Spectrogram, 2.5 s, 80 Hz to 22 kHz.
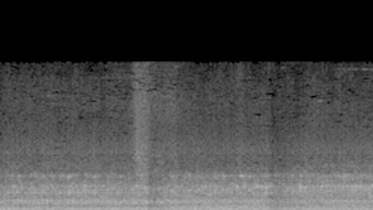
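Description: The heavy engine of an MTA city bus, number 3112 on route QM4, rumbles loudly and steadily, with a brief hiss of air brakes releasing partway through. No one speaks.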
